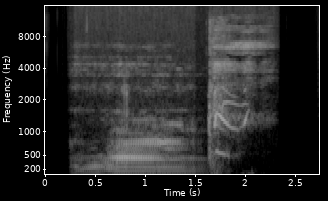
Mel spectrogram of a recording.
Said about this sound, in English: Here is the moa, or at least a recreation of what you might have heard in the New Zealand bush long ago. This is courtesy of Te Papa. Sounds like a cow.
